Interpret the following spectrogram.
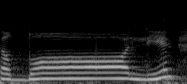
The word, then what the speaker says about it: الضالين: طبعا هنا لدينا تنبيه: عند نطق كلمة الضالين فهي بحرف الضاد وليست بحرف الضاء، فالضالين طبعا هنا خطأ، هم الدائمون والماكثون، أما الضالين فمعنى المائلون عن الحق.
